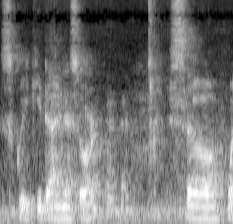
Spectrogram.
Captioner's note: laughter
